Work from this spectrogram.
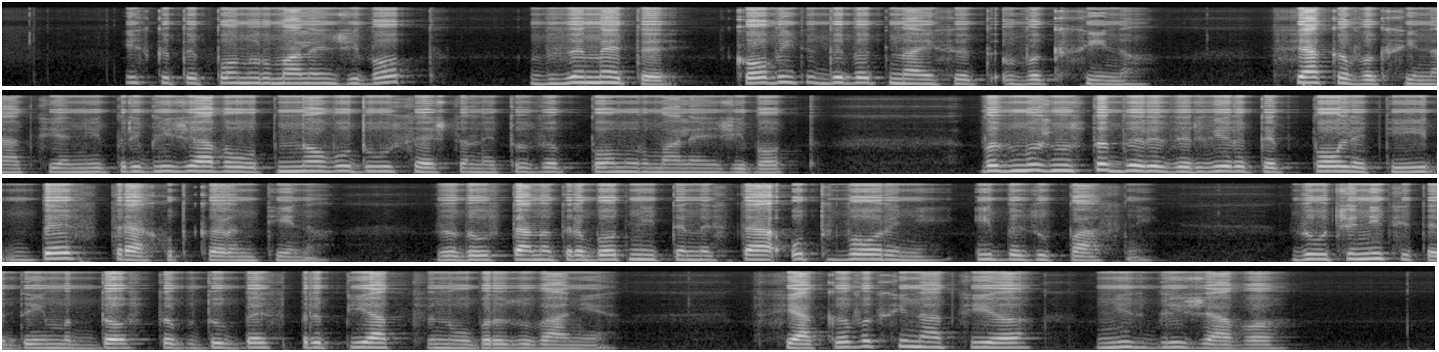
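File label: Vaccine Bulgarian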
